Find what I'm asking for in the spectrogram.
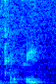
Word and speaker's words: Covey: I think he pronounces it Covey. – Oh, okay. – Well, he doesn't anymore. He passed away. – No, it's for anyone that doesn't know it, it's Covey.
